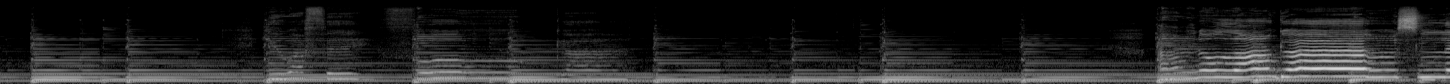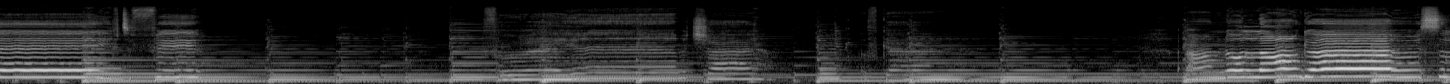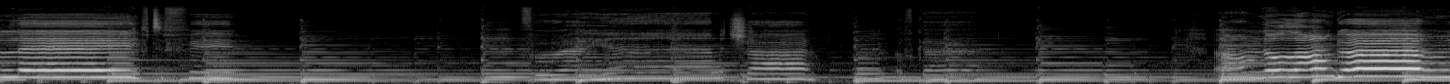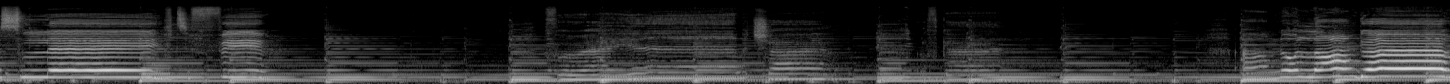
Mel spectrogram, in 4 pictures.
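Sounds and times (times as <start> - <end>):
strummed acoustic guitar: 0.0 - 58.0
woman singing: 2.6 - 7.0, 11.4 - 18.4, 19.0 - 32.7, 33.8 - 58.0.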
